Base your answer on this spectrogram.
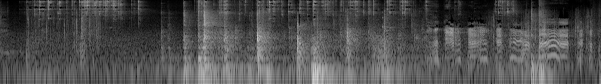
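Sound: keys jangling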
